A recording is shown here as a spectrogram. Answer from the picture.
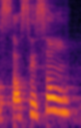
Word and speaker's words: saucisson: just get all like think of like pepe le pew right like you get that little saucy song saucy song mm-hmm yeah you nailed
